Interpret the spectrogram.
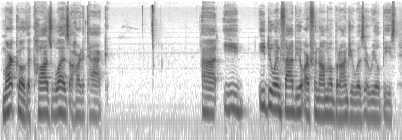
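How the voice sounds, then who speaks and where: Host, male, hoarse from a cold, reading viewer comments on a live stream, halting delivery, mid pitch. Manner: halting, thinking aloud, many fillers. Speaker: livestream host.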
